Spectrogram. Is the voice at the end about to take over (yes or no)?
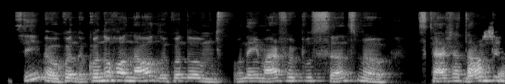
no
